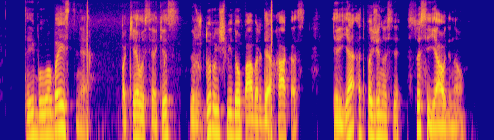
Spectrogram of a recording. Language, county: Lithuanian, Tauragė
